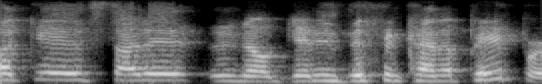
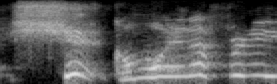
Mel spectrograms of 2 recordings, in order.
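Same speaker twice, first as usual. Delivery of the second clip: panicked question; 9 semitones higher than usual. Retold or imitated. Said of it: "I'm like".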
